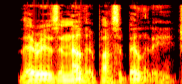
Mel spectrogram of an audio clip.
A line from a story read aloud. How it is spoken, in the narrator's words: Giordino added quietly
